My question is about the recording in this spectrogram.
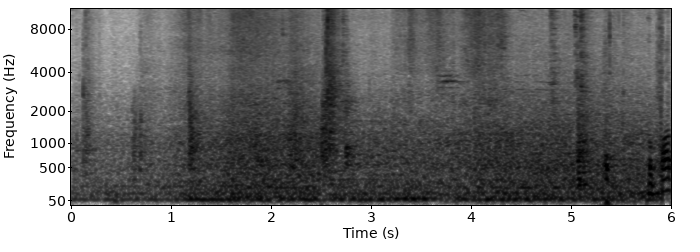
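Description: Sheets of paper rustling and sliding across a table as a paper sewing pattern is handled, moved and smoothed flat, with a few sharper scrapes and a low rumble underneath.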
